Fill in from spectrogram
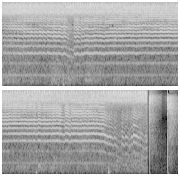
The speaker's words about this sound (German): Das ist das Geräusch, was mich die letzten Nächte oft nicht schlafen ließ. Kleine, blutsaugende Biester, die nachts ihre schlafende Beute heimsuchen. Mücken.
